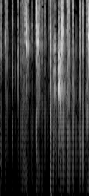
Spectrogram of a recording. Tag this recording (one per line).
abstract
digital
effect
electric
electronic
freaky
future
fx
glitch
lo-fi
loop
machine
noise
sci-fi
sfx
sound
sound-design
sounddesign
soundeffect
strange
weird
